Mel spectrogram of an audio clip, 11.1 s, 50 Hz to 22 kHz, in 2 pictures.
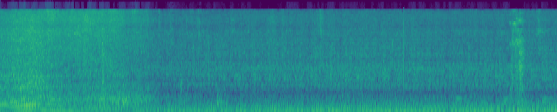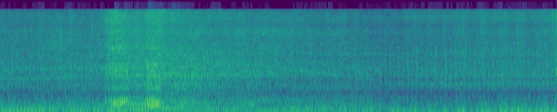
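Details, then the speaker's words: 2004 Polaris Sportsman 700 after new rear brake caliper, bearings and bushings, test ride: engine pulls cleanly, revs up and down through every gear without knocks or misses; strong, though shifting slightly hard, possibly needing gear oil. "Alright, so as you can see, it seemed good, seems strong, motor sounds good, goes in every gear."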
